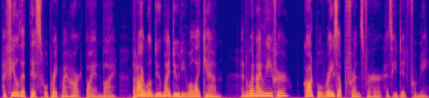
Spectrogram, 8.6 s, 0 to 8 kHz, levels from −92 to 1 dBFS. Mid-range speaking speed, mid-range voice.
No: fast, 260 wpm; medium, 160 Hz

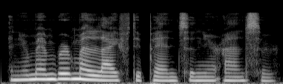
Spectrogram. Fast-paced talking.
No: average, 170 wpm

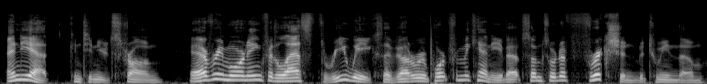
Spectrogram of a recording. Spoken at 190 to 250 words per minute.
Yes: fast, 205 wpm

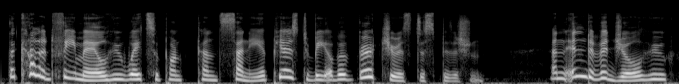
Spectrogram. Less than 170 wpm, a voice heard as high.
Yes: average, 160 wpm; high, 235 Hz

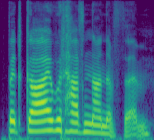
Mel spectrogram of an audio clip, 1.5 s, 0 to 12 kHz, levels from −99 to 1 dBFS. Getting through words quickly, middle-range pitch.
No: fast, 270 wpm; high, 195 Hz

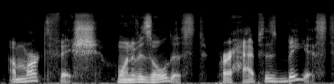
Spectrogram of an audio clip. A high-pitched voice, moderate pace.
No: low, 130 Hz; average, 180 wpm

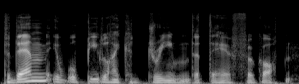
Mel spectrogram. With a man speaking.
Yes: male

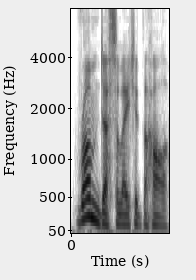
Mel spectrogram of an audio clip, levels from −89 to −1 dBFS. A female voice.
No: male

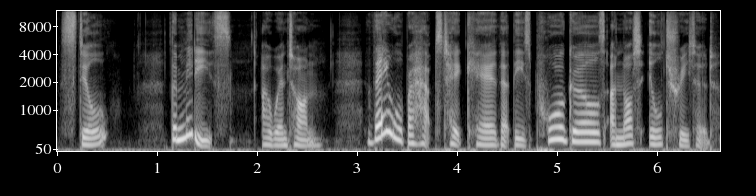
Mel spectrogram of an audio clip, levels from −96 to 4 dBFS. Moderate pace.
Yes: average, 165 wpm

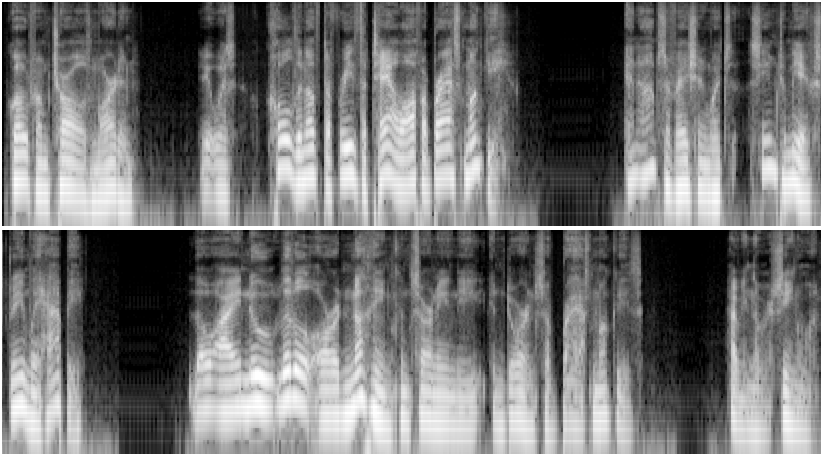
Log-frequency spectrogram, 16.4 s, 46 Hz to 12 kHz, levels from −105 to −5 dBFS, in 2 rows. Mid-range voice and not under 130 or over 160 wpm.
No: low, 120 Hz; average, 145 wpm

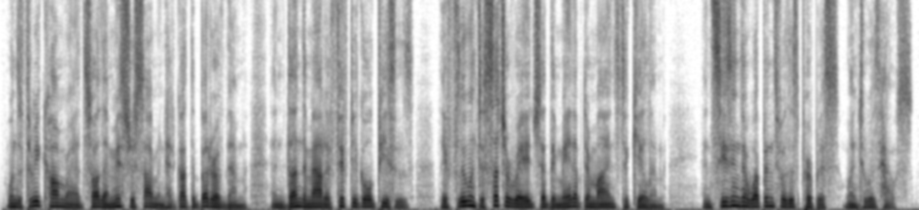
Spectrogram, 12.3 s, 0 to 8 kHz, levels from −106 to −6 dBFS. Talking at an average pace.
No: fast, 235 wpm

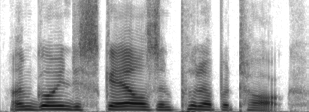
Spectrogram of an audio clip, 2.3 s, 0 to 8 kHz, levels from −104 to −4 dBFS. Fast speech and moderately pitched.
No: fast, 235 wpm; high, 205 Hz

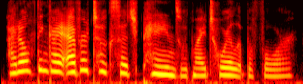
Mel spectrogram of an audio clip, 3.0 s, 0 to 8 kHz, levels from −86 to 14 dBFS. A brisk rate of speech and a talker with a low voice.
No: fast, 235 wpm; very high, 260 Hz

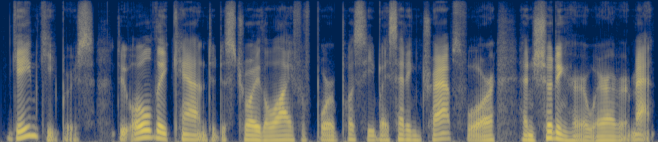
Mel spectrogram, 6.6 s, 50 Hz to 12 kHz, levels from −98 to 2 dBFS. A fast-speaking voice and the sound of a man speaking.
No: average, 190 wpm; male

